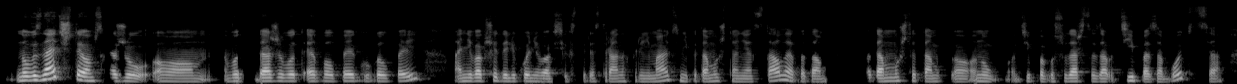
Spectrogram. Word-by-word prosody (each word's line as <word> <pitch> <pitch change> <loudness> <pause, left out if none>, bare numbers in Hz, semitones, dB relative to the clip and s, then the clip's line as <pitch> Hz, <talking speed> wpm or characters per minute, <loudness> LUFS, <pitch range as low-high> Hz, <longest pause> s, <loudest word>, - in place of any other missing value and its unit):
Ну, 185 0 +5
вы 200 - +8
знаете, 245 - +8
что 215 - +3
я - - +11
вам 170 -1 +4
скажу? 160 -3 0
Эм, 140 +8 -2
вот 155 0 -1
даже 155 0 +4
вот 155 0 +1
Apple 150 0 0
Pay 155 - +4
и - - -3
Google 145 -1 -2
Pay- 195 - 0 0.3
они 155 +2 -2
вообще 160 +2 +2
далеко 150 0 0
не 145 -1 -4
во 135 -1 +1
всех 130 - -14
стр - - -10
странах 140 +1 -5
принимаются, 155 +7 -4
не 145 - -7
потому, 140 +5 -3
что 155 -3 -10
они 135 -1 -5
отсталые, 165 +10 0
а - - -12
потом 130 0 -3 0.4
потому 150 +2 +1
что 165 -2 -7
там, 140 -2 -3
а, 135 -1 -3
ну, 150 +8 -4 0.2
типа 150 0 -6
государство 145 0 -2
заб 140 -1 -1
типа 175 -8 -1
заботится. 130 - -5
150 Hz, 205 wpm, -27 LUFS, 140-165 Hz, 0.4 s, я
